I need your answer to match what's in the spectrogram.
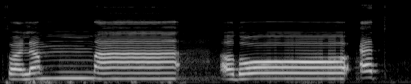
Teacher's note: ضاد کو موٹا پڑھیں گے اور اس کے اوپر مد ہے، 5 فنگرز کھینچ کے پڑھیں گے. حمزہ کو گلے کے آخری حصے سینے والی سائڈ سے پڑھیں گے.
